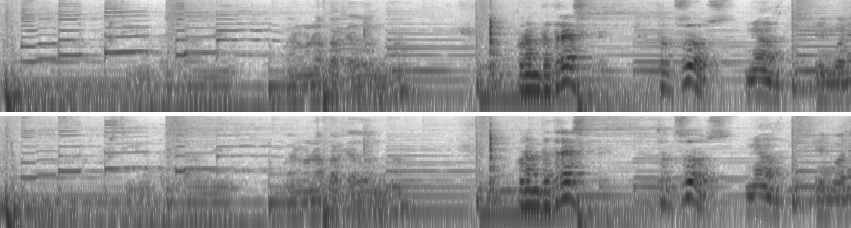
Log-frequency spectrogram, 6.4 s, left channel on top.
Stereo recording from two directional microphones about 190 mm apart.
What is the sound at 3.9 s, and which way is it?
Speech, 40° right (ahead or behind).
